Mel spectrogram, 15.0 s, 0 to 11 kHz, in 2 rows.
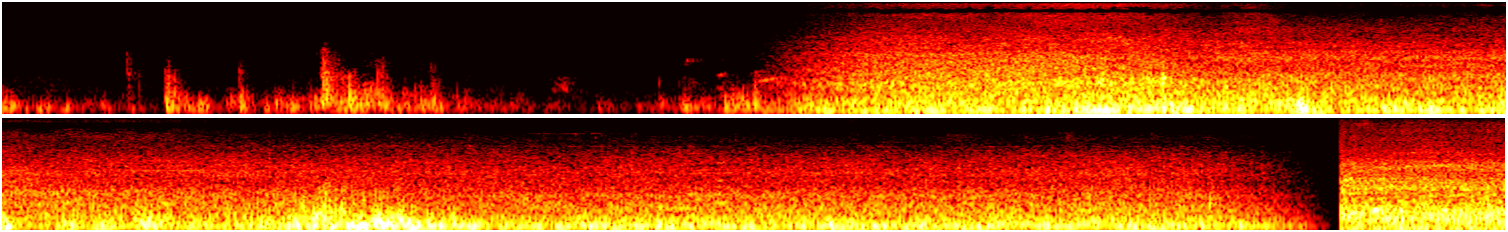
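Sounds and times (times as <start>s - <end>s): wind buffeting microphone: 0.0s - 14.0s
street traffic: 3.8s - 15.0s.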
